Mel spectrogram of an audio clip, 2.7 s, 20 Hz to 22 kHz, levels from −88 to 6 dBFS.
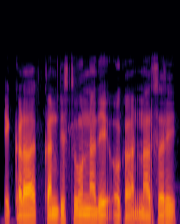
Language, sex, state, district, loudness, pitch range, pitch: Telugu, male, Telangana, Mahabubabad, -20 LUFS, 100-105 Hz, 100 Hz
